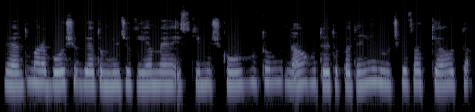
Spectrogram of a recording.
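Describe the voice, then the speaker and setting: A woman's voice: fairly high pitch, flat delivery, quick pace, breathy edge, dry recording. A woman voicing a kind middle-aged mother. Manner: gentle, grateful. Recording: dull muffled recording.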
